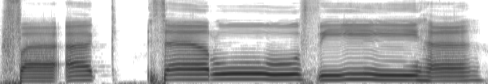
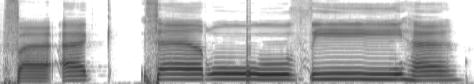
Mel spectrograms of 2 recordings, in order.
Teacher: dibaca dengan kadar panjang dua harakat tidak kurang tidak lebih ya Oke sip jelas pastikan tepat dua harakat teman-teman sekalian ya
